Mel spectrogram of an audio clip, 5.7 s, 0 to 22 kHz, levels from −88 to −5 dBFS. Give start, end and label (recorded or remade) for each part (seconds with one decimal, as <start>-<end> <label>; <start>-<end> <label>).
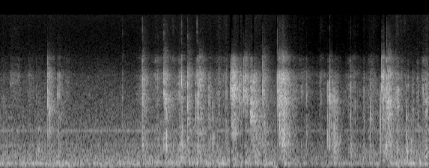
0.0-5.7 recorded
